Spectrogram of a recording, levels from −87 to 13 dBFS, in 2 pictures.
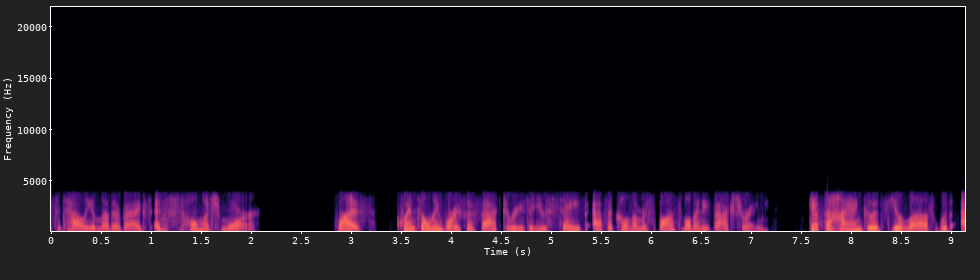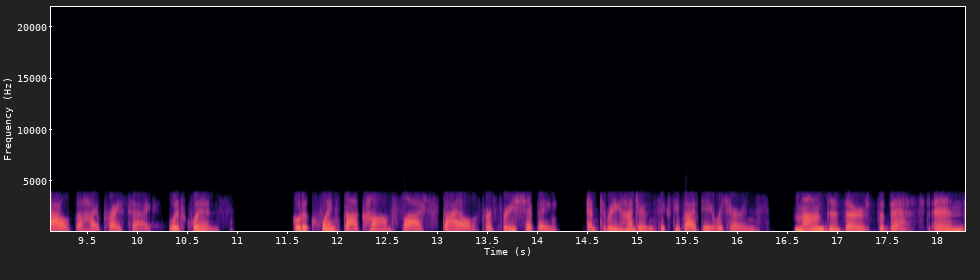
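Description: At 5.03 to 5.09 s the speech smears into a short, fading buzz or coloured noise: VoIP packet loss concealed by the speech codec. About 40 ms went missing, which fits two lost Speex frames, and the decoder extended its last pitch and filter at falling gain. A plain dropout would leave a silent hole instead.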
